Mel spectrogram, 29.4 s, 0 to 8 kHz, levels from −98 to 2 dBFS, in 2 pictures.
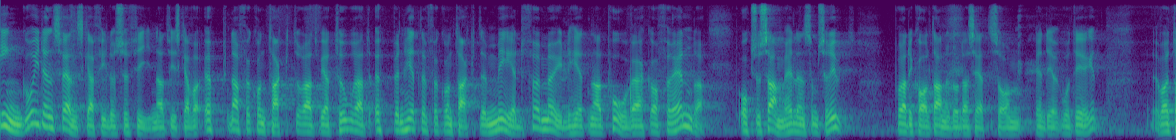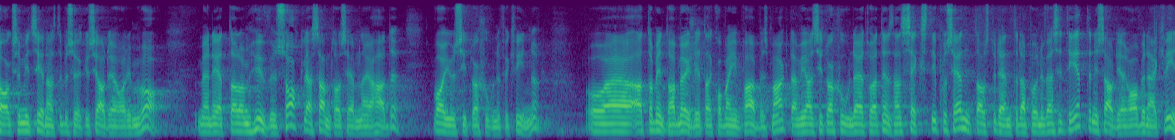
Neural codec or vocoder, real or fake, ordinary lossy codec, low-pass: none; real; none; 7.2 kHz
